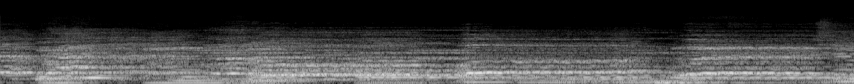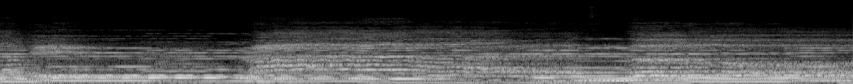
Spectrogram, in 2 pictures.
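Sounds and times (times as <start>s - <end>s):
bass notes: 0.0s - 17.0s
keyboard chords: 0.0s - 17.0s
person singing gospel song: 0.0s - 17.0s.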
